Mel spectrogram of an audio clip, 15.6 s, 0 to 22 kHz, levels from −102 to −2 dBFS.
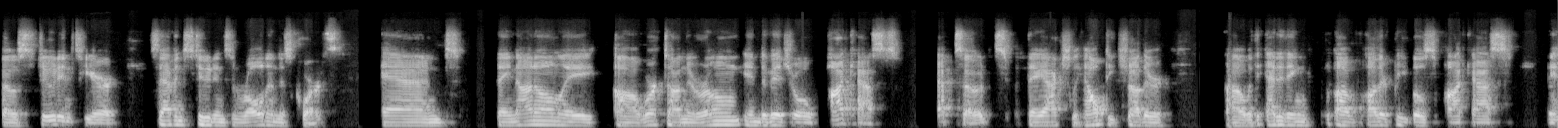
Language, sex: English, male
